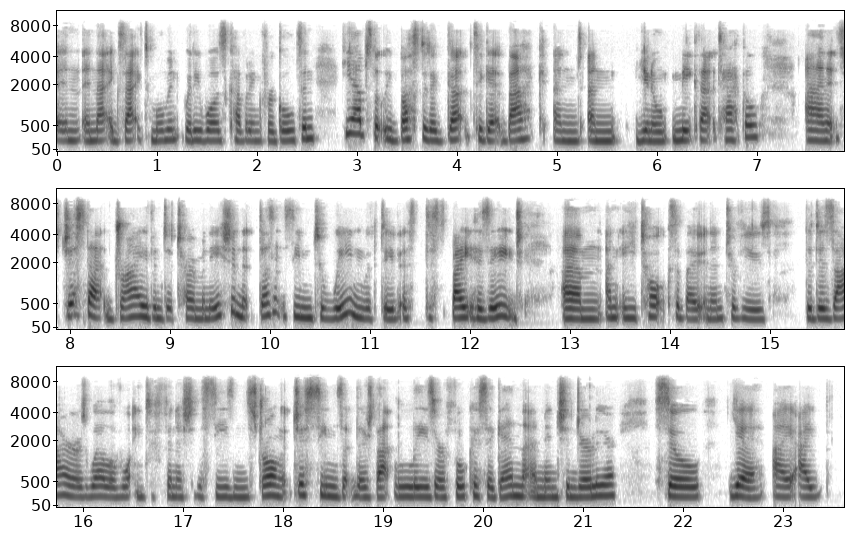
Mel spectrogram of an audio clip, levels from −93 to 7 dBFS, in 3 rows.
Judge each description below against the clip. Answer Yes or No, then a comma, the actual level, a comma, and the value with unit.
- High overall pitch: Yes, high, 200 Hz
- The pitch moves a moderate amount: No, narrow, 1.9 semitones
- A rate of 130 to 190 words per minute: No, average, 200 wpm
